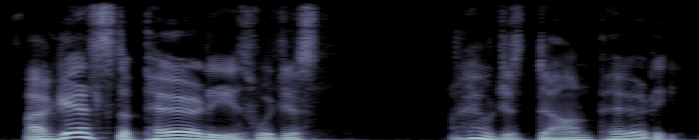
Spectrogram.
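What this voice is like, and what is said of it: Put-on Southern accent. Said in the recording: “you speak with a southern accent”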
